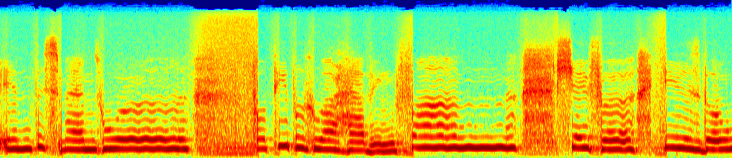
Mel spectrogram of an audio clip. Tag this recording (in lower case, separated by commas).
music, singing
